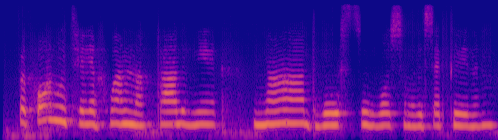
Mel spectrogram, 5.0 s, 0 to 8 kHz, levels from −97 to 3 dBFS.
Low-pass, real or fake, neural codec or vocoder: 7.2 kHz; fake; codec, 16 kHz, 0.5 kbps, X-Codec, HuBERT features, trained on general audio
